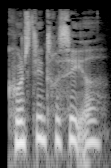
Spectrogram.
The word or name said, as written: kunstinteresseret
